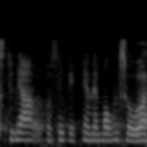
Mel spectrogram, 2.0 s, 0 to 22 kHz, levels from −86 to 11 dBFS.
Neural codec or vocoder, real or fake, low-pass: codec, 44.1 kHz, 1.7 kbps, Pupu-Codec; fake; 7.2 kHz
